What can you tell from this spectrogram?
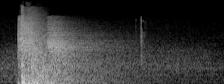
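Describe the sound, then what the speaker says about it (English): A Weihrauch HW97K .22 air rifle fired by a trigger solenoid gives a single sharp, close report that fades quickly, followed by a faint click about a second later. "So that the firing is untouched by human hands, a solenoid is mounted alongside the gun to pull the trigger."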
